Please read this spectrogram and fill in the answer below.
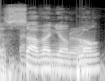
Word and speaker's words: Sauvignon Blanc: So this one you have here is a Sauvignon Blanc. Correct. And Did I say it right? yeah. Yes. Nice. The French like to leave off the C, so Yeah. Sauvignon Blanc.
